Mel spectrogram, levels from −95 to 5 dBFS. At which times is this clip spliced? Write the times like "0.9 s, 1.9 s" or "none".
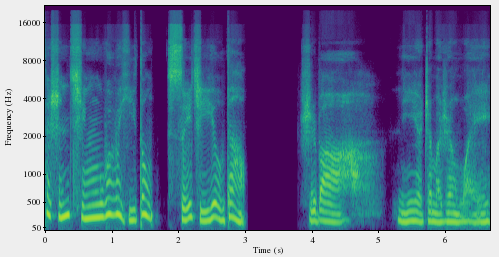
none

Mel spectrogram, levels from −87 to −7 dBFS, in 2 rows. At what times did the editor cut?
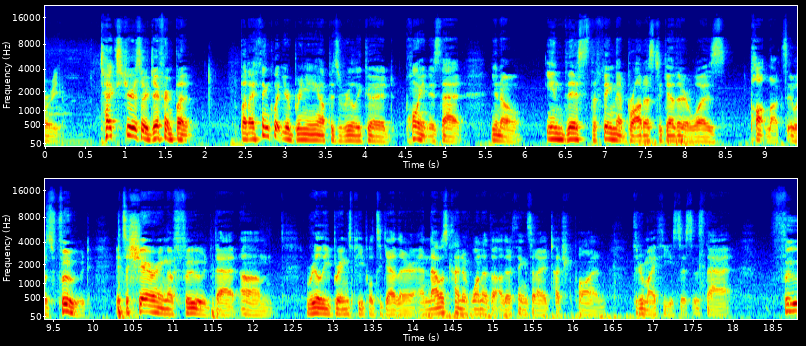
none

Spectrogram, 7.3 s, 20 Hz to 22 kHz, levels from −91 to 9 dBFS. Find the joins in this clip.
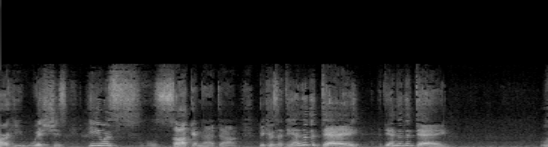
1.0 s

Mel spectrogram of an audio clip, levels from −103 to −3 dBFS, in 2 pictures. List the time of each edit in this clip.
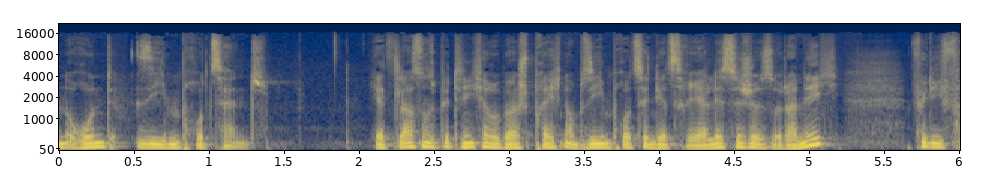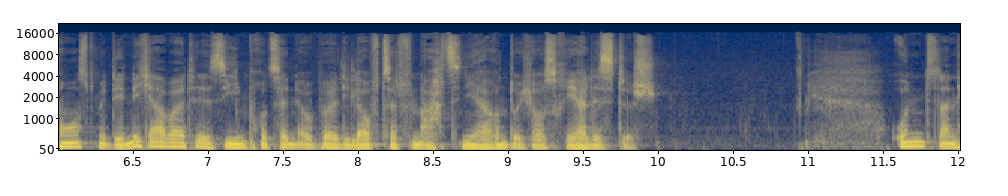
none

